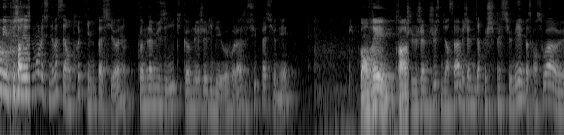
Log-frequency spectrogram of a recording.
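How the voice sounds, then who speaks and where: A man's voice: medium pitch, fairly bright tone. A young man, hosting a casual vlog in a rambling, jokey way, full of fillers and restarts. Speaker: YouTuber. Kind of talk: casual self-mocking vlog.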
